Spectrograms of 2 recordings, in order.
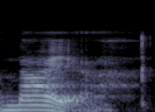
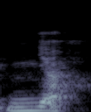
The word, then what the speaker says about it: ny: non-Nuer speakers is ny, which they always pronounce as naya. This is not naya, this is nya. Ny is nya.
